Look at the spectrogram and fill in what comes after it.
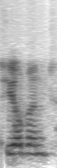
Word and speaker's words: Tieleman: My name is Bill Thielman. Last name is spelled T-I-E-L-E-M-A-N.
